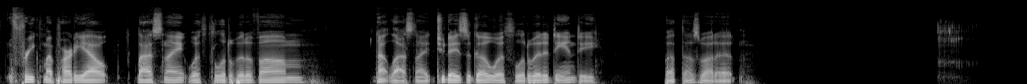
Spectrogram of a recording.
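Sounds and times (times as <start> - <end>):
speech: 0.2 - 7.6
person sipping a drink: 9.4 - 9.8.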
